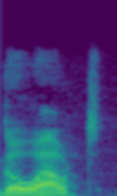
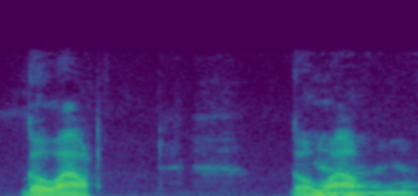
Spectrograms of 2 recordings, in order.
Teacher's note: This is a little pronunciation thing that happens because if you listen, go out, it has a sound like a W in the middle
